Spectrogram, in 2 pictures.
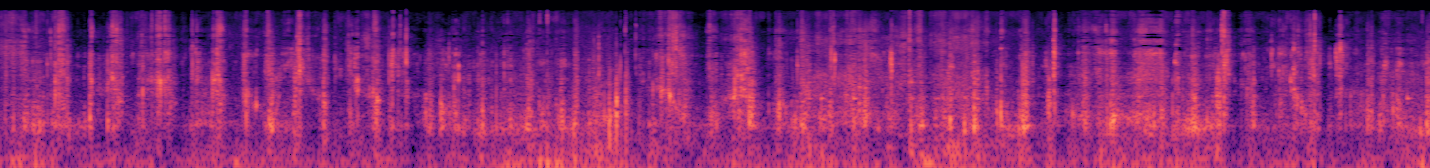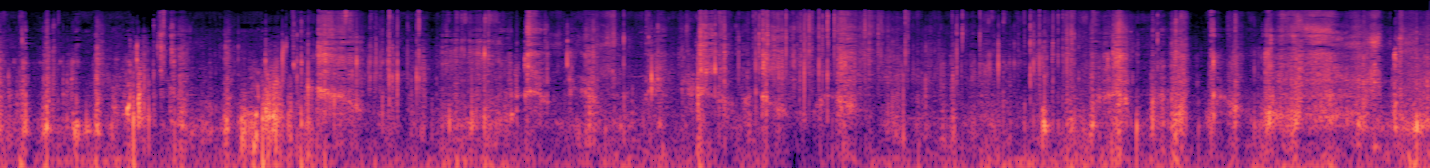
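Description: Close-miked mouth sounds of a person biting and chewing glazed meat: a dense, continuous run of crisp, wet crunching and clicking.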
